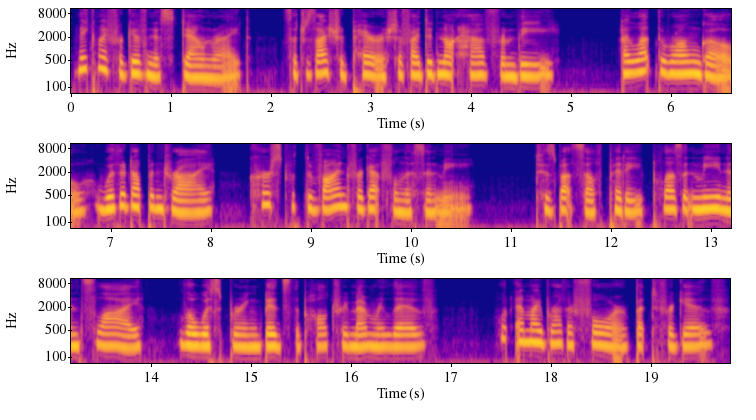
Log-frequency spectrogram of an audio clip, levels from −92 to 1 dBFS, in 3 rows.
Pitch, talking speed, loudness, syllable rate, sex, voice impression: 210 Hz, 160 wpm, -18 LUFS, 4.6 syllables/s, female, very feminine, very middle-aged, very thin, tensed, slightly relaxed, powerful, slightly dark, soft, clear, fluent, cute, very cool, very intellectual, slightly refreshing, sincere, very calm, very friendly, reassuring, unique, elegant, slightly wild, slightly sweet, slightly lively, kind, modest, very light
